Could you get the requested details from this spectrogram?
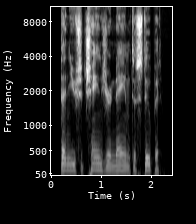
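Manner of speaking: mock hushed, whispered tone. Retelling his reply after being told not to call names, imitating a hushed reply. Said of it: "in which he replies in the same hushed tone".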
